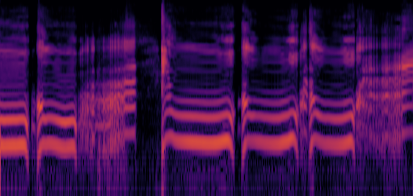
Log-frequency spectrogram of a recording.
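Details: Raucous cackling of Cory's shearwater at a nocturnal breeding colony: nasal, comical wailing notes run together with strained rasping breaths between them, loud and close.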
